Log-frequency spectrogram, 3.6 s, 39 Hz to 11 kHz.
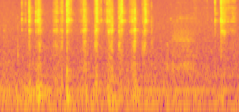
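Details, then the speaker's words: Colt Combat Unit 1911 pistol after a brutal swamp mud trial: short rasping metal scrapes as the magazine catch is worked, gritty grinding from dirt packed into the mechanism despite grease. "that's the magazine catch trying to keep the dirt off of the thing and then Yancey hear that grinding"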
